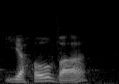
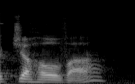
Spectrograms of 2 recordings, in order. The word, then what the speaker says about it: Yahweh: They have said that this name, YHWH, is pronounced Yehovah or Jehovah or Yahweh.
